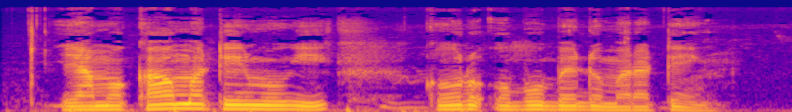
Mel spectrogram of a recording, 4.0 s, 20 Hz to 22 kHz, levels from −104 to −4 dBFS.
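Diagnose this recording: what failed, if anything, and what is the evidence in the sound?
Nothing in the speech signal points to a failure anywhere in the chain, from capture and conversion through transmission, storage and playback.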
